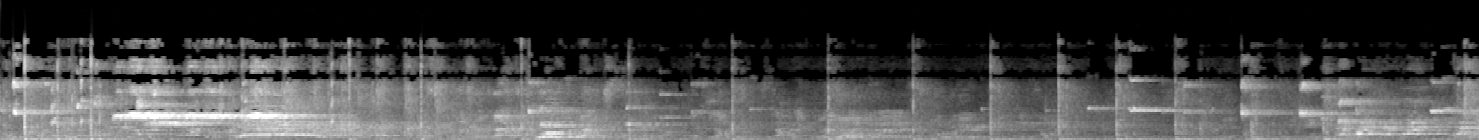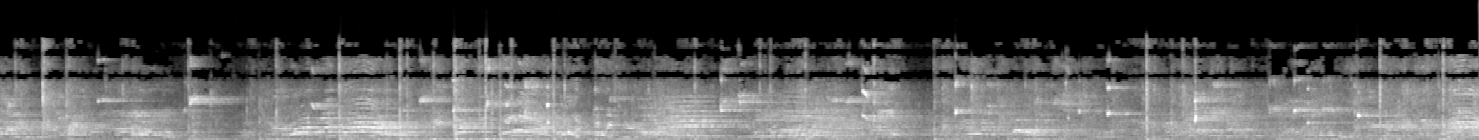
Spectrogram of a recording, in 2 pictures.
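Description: Young women call out to each other during play.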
